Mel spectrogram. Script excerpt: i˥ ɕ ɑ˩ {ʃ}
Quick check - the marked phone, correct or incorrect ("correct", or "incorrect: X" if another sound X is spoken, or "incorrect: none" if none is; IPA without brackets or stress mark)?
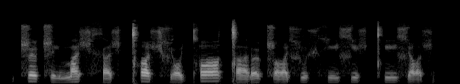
correct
